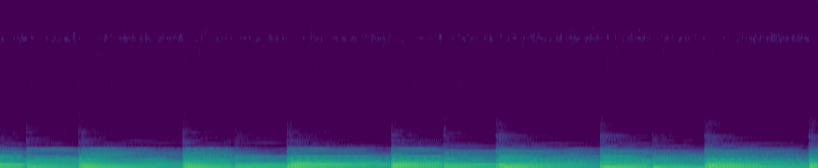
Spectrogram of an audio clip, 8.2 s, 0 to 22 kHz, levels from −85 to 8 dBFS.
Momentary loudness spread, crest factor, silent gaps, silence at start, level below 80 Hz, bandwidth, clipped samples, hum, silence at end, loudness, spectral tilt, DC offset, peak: 7 LU; 16 dB; none; 0 s; -36 dBFS; 3.4 kHz; under 0.1%; none; 0 s; -23 LUFS; -12 dB/octave; under 0.1%; -8 dBFS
